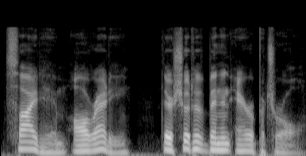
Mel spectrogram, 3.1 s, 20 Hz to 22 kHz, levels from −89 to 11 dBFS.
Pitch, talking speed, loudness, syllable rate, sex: 110 Hz, 195 wpm, -17 LUFS, 6.0 syllables/s, male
